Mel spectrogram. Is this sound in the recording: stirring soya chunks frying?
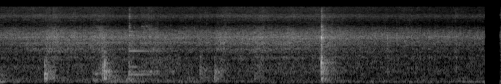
yes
